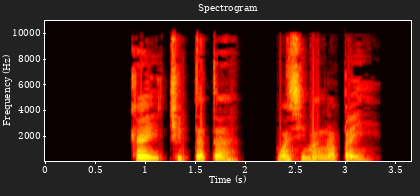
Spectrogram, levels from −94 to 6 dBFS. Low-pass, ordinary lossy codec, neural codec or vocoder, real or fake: 9.9 kHz; AAC, 32 kbps; vocoder, 48 kHz, 128 mel bands, Vocos; fake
